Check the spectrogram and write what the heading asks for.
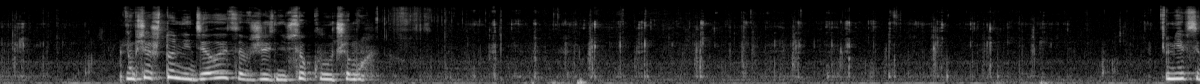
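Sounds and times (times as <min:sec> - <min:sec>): chewing potato wedges: 0:00.0 - 0:01.4, 0:03.6 - 0:11.7.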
